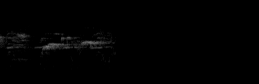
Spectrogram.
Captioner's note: birds singing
